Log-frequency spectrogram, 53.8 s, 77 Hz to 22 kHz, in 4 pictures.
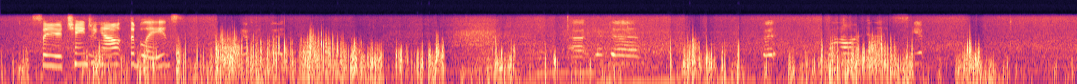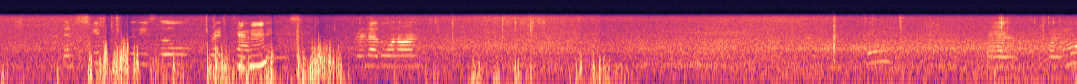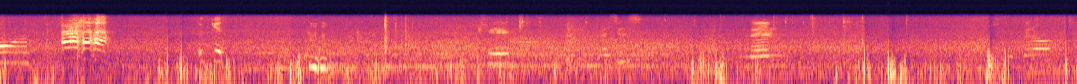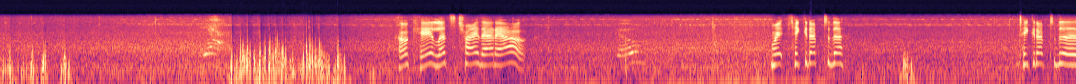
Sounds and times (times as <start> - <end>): Rustling leaves: 1.5 - 45.4
Speech: 14.3 - 17.2.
